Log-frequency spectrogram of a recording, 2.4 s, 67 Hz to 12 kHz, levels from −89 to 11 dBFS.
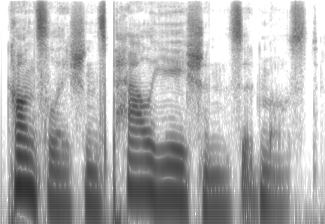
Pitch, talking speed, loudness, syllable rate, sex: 120 Hz, 100 wpm, -20 LUFS, 3.9 syllables/s, male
